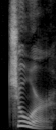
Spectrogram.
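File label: "chore", English; 発音 tʃɔ́ːr チョォワァ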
